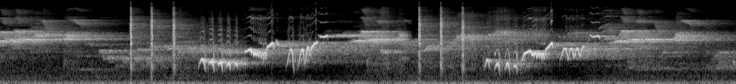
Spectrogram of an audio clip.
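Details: White-rumped shama song answering clattering tail taps: loud whistled phrases with upward-slurred notes, a brief rapid rattle, and crisp clicks repeated through the recording.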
